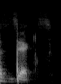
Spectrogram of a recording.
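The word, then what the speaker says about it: sechs: और ये आ जाएगा जेक्स, जेक्स, जेक्स, ठीक है ना? ये जा का साउंड करेगा, जेड, ठीक है ना? जा।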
